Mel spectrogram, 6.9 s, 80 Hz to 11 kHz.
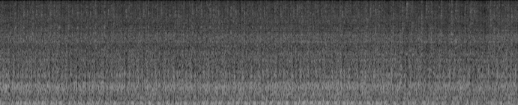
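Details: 1952 Harley-Davidson 74ci panhead with freshly rebuilt top end and rebuilt Linkert carb, apparently on full choke: constant throaty V-twin idle, ragged uneven edge and some hiss, sounding lean and needing a richer jet.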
